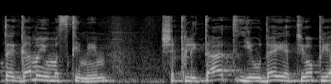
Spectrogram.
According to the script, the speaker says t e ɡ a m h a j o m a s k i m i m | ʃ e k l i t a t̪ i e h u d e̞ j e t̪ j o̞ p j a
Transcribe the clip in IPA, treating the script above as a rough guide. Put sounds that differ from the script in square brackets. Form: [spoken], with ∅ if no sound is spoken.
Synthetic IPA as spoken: t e ɡ a m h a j [u] m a s k i m i m | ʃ e k l i t a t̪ [j] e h u d e̞ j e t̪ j o̞ p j a

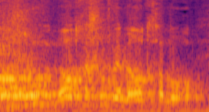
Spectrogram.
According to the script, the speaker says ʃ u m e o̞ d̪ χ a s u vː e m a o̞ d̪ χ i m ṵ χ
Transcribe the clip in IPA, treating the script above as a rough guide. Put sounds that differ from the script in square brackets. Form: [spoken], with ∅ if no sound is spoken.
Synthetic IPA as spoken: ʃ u m e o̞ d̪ χ a [ʃ] u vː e m [e] o̞ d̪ χ [a] m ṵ [ʁ]

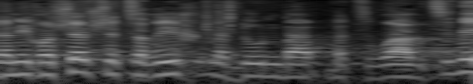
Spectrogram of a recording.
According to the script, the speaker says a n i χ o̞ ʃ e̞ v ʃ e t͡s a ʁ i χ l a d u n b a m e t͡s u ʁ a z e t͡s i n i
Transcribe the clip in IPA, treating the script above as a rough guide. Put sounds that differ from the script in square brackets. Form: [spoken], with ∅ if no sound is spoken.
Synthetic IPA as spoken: a n i χ o̞ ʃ e̞ v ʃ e t͡s a ʁ i χ l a d u n b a [b] e t͡s u ʁ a [ʁ] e t͡s i n i

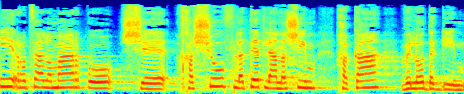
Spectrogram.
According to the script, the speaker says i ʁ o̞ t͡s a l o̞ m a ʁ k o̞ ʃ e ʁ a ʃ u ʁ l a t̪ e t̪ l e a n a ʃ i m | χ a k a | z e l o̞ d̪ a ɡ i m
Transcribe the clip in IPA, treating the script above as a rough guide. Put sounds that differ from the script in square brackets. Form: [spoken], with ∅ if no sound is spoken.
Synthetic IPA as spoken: i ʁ o̞ t͡s a l o̞ m a ʁ [p] o̞ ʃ e [χ] a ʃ u [v] l a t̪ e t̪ l e a n a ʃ i m | χ a k a | [v] e l o̞ d̪ a ɡ i m

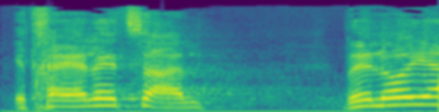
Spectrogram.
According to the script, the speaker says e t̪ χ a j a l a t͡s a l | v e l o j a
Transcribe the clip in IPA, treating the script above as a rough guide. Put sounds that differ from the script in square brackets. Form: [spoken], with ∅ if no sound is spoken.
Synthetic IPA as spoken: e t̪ χ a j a l [e] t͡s a l | v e l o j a

